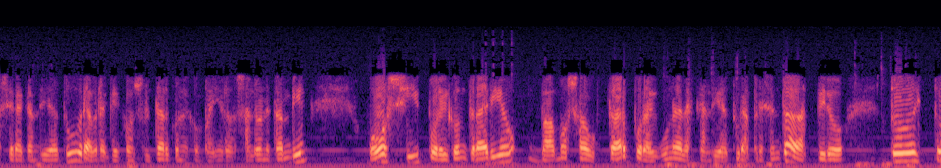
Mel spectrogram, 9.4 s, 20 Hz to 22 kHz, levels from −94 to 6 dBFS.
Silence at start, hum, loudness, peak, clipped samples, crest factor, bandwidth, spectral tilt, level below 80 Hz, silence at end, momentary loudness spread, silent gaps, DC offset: 0 s; none; -19 LUFS; -4 dBFS; under 0.1%; 14 dB; 5.8 kHz; -7 dB/octave; -42 dBFS; 0 s; 14 LU; none; under 0.1%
